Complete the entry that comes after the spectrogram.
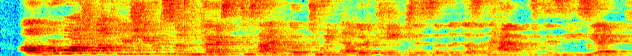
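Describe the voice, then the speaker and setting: In a raised, projected voice, a woman speaks at a high pitch with very wide pitch swings, and audible room echo. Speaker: cave tour guide. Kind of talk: guided tour talk to a group. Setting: inside a cave with a tour group. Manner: loud.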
